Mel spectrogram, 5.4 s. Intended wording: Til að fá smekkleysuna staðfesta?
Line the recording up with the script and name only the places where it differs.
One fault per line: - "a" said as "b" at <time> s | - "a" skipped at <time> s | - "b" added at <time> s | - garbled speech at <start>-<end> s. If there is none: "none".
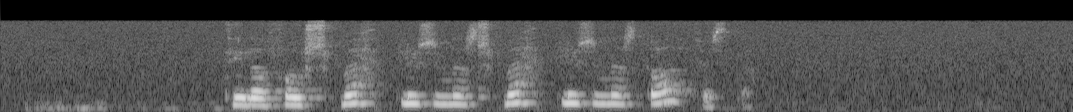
- "smekkleysuna" added at 2.4 s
